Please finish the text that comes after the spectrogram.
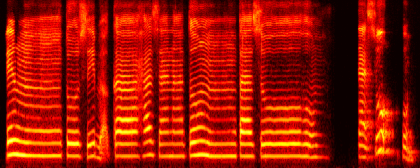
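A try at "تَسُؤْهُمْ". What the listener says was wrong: Ada hamzah nih. Tasuhum. Jadi kadang terbaca jelas.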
